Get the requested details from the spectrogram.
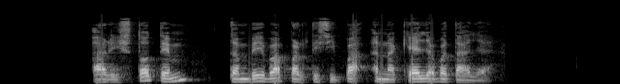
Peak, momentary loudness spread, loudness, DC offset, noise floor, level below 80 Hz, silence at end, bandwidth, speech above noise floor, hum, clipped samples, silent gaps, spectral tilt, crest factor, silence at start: -4 dBFS; 9 LU; -23 LUFS; under 0.1%; -82 dBFS; -58 dBFS; 1.3 s; 11 kHz; 60 dB; none; under 0.1%; none; -4.5 dB/octave; 20 dB; 0.9 s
